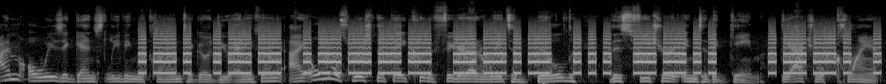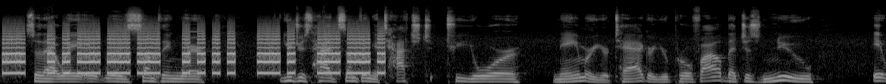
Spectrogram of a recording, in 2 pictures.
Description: Morse code, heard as a buzzer, machine-sent, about 16 wpm, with speech in English. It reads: RW1QSZ PA2HNG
